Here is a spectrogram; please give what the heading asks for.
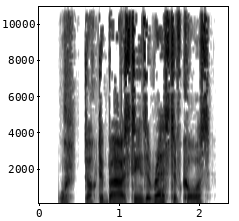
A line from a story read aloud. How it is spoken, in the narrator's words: I answered impatiently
